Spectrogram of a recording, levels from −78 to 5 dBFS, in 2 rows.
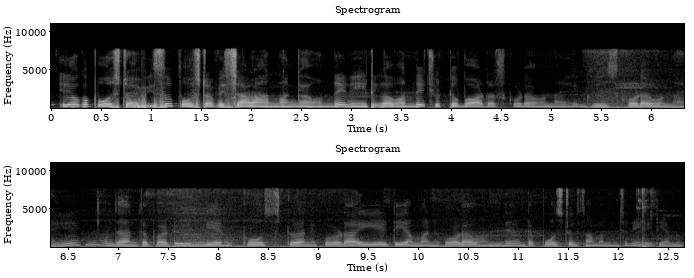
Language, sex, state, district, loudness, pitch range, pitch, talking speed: Telugu, female, Andhra Pradesh, Srikakulam, -22 LUFS, 190-205 Hz, 195 Hz, 175 wpm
